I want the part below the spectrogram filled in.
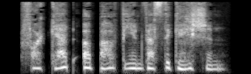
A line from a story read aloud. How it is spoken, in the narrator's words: fear whispered in my mind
